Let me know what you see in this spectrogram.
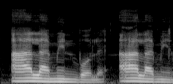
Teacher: আইনের জায়গাতে হামজা এর উচ্চারণ করে ফেলে।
